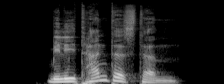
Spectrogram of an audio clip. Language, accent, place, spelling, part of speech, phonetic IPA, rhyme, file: German, Germany, Berlin, militantestem, adjective, [miliˈtantəstəm], -antəstəm, De-militantestem.ogg
- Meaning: strong dative masculine/neuter singular superlative degree of militant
